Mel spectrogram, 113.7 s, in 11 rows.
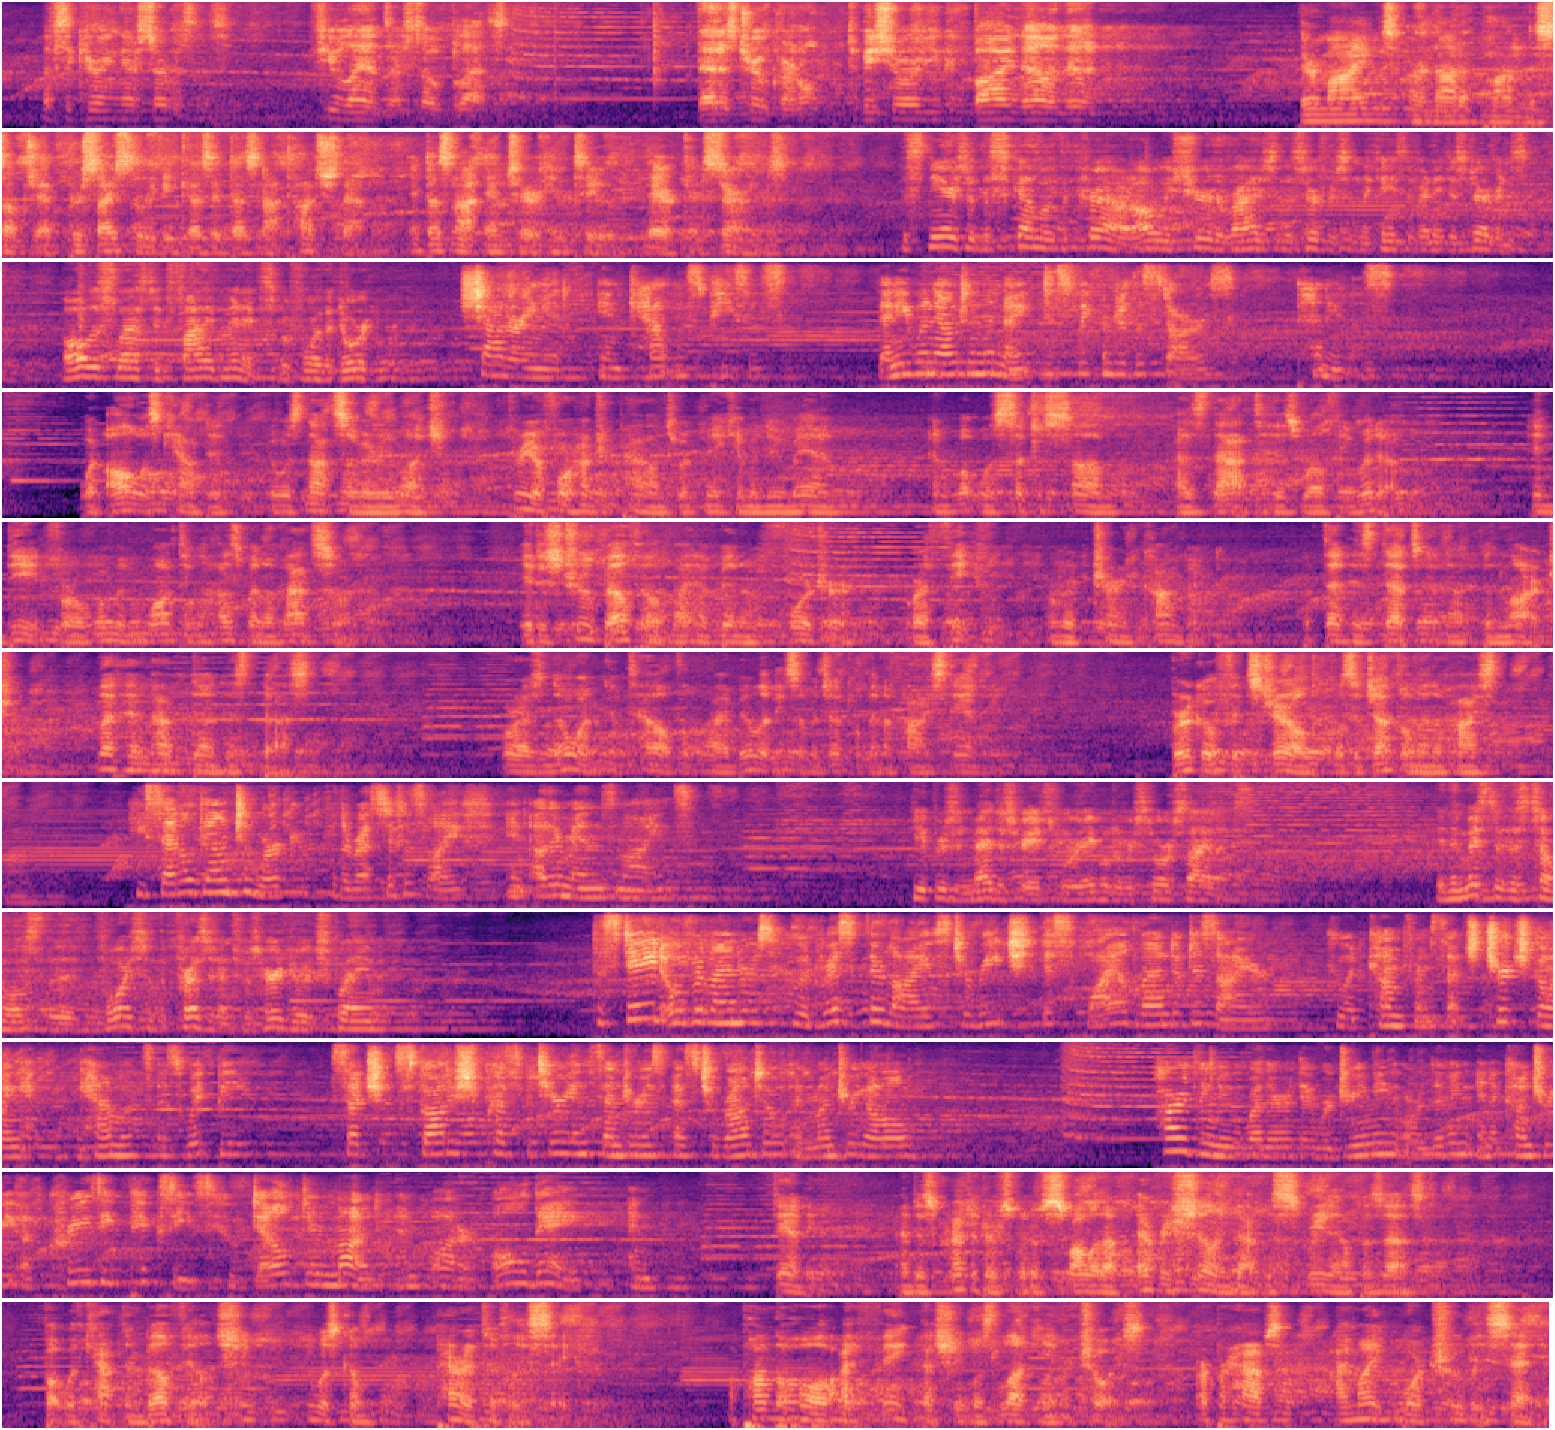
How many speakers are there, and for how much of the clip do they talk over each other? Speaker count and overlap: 5, no overlap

